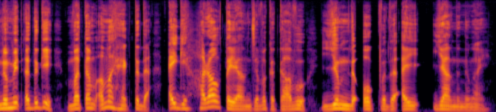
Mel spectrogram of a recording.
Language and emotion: Manipuri, happy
